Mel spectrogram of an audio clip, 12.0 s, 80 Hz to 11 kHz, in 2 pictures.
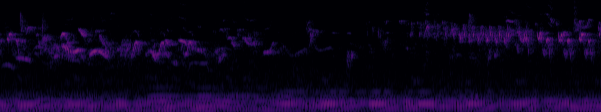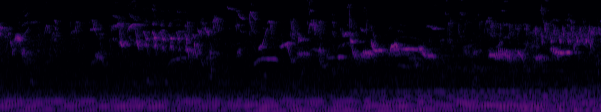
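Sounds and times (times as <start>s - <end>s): soft background music: 0.0s - 12.0s
songbirds chirping and trilling: 0.0s - 12.0s.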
